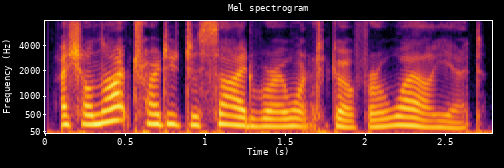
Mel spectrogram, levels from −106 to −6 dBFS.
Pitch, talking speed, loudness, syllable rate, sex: 215 Hz, 320 wpm, -17 LUFS, 7.3 syllables/s, female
